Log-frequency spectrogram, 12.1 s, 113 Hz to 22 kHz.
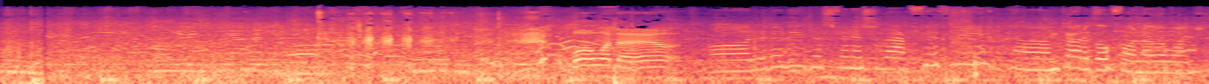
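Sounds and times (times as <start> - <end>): crowd voices hubbub: 0.0 - 12.0.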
